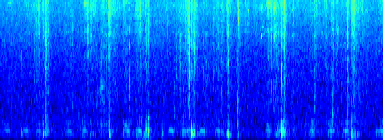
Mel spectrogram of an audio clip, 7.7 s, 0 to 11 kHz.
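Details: Pet lop rabbit grunting boo-boo as it chases its playmate Pooh indoors, TASCAM DR-07X recorder: a steady run of low, buzzy honks at irregular intervals, broken by sharp knocks and scuffling of paws.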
